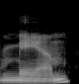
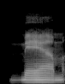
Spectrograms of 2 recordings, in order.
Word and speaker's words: ma'am: after that you only call her ma'am because it rhymes with ham and he's he writes that in the book ma'am like ham because you know he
